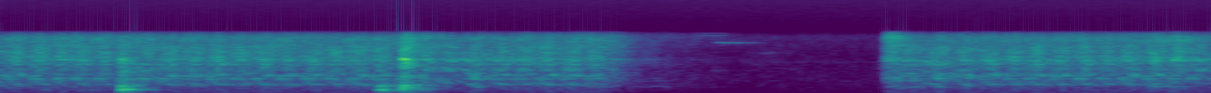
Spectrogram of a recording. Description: miata turns over but wont fire up...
